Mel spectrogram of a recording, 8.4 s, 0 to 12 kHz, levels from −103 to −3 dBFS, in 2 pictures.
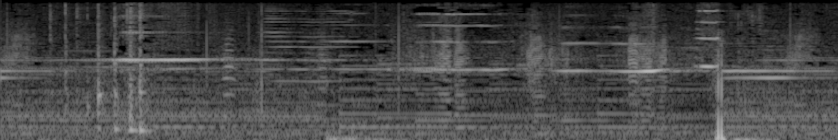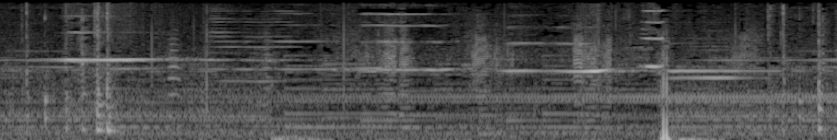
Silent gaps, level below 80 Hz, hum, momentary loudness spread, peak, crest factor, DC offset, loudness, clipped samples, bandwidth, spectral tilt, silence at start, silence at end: none; -56 dBFS; none; 13 LU; -18 dBFS; 26 dB; under 0.1%; -42 LUFS; under 0.1%; 11.5 kHz; -3 dB/octave; 0 s; 0 s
